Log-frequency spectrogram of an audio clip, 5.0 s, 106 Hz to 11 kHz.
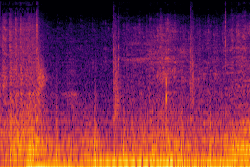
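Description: The LS V8 engine of a 1970 Chevy Nova running as the car drives, a low note that surges about a second in and rises a little in pitch about two seconds in.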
